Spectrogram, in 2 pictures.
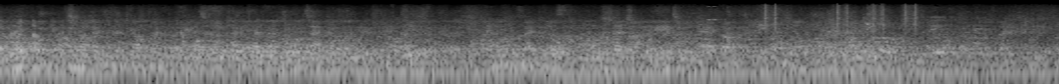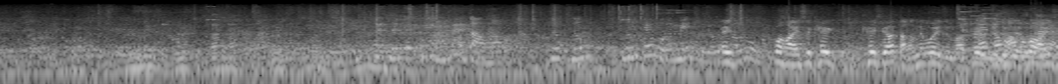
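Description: A crowd of men and women chatter nearby in a busy hall.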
